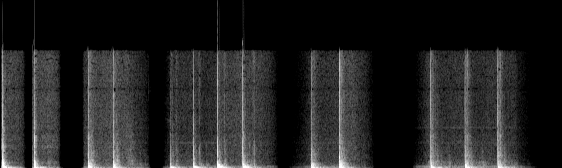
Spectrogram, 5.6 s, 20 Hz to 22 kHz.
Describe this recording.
hit-tap-strike-cardboard-box-13-times
10.25.16: Thirteen strikes with my hand on an empty cardboard box (formerly a 12-pack of soda)
box, recording, wood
